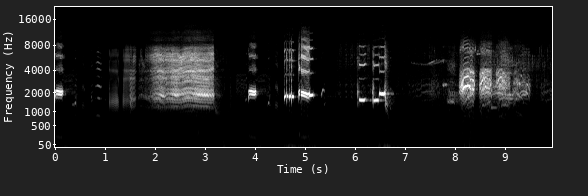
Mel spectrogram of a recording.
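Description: Yellow-headed blackbird calls from birds perched on cattails over a marsh: short clicks and whistled notes, a long harsh rasping buzz, then sharp choppy squawks and another grating screech. High-pitched and loud, with no talking.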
